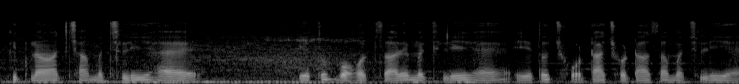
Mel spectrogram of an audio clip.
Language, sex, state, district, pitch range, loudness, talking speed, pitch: Hindi, male, Bihar, Vaishali, 95-110 Hz, -36 LUFS, 130 wpm, 100 Hz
